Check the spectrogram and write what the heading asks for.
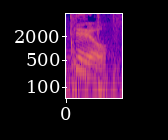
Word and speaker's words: Gail: R-O-B. – And your name? – Gail. – Gail, can you spell that? – G-A-I-L.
